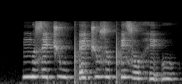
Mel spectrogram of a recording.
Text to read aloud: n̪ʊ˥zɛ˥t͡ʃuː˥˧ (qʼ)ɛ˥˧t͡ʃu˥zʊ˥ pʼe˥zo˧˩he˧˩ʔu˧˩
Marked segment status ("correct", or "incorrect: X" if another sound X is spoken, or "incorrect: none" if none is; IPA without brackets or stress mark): incorrect: pʼ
